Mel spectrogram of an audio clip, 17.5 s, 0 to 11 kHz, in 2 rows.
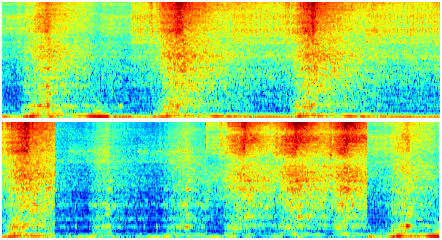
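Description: A 2016 Mercedes A250 AMG Line fitted with a K&N panel air filter revs loud and close, with repeated rising pulls through the gears, each surge building then dropping off, with a quieter stretch midway before the revving resumes.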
